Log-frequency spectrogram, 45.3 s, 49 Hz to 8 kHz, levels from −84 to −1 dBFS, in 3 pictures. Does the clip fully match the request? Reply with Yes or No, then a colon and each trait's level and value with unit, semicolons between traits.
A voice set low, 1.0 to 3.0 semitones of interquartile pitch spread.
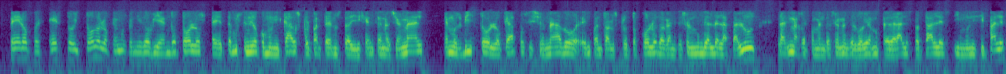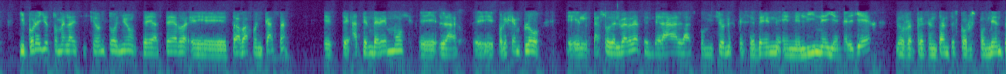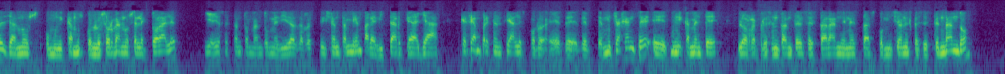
Yes: low, 110 Hz; narrow, 2.6 semitones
